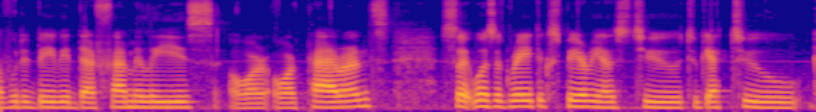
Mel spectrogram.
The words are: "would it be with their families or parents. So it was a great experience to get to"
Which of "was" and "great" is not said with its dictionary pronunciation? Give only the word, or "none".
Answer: none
